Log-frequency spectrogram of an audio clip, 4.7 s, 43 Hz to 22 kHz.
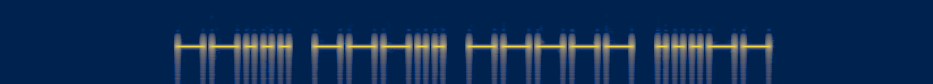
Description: Morse code, heard as a keyed tone, about 28 wpm, 700 Hz. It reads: 7803
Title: Numbers - 4-Digit 28wpm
